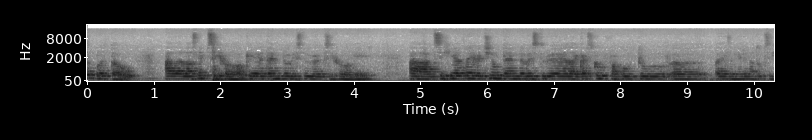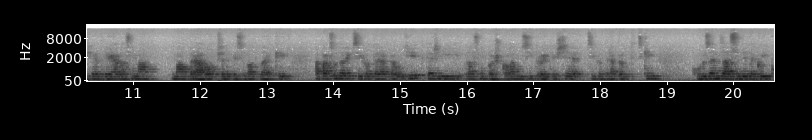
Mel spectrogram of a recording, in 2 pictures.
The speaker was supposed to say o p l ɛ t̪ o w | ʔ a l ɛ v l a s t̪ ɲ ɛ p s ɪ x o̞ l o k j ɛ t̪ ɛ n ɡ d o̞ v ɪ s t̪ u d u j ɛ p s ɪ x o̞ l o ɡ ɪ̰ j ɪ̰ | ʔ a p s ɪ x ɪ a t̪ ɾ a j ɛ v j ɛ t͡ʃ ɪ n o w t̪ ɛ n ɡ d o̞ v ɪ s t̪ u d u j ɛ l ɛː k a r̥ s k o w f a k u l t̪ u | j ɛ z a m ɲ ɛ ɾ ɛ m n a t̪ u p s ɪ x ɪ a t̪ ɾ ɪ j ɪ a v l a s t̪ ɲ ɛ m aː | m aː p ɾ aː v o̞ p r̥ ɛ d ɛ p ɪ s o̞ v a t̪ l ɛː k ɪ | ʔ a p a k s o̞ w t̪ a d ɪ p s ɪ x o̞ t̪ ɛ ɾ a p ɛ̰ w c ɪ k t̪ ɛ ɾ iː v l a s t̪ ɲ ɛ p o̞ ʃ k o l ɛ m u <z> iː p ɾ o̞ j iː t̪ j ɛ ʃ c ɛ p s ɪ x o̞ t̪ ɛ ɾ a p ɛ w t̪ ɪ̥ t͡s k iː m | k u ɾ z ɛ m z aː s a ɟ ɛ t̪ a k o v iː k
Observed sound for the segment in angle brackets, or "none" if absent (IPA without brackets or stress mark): s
